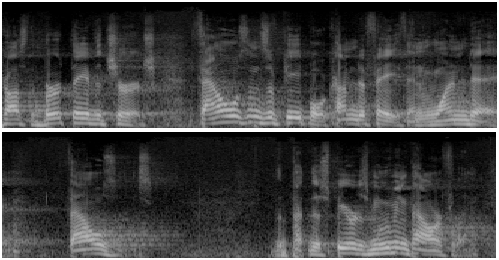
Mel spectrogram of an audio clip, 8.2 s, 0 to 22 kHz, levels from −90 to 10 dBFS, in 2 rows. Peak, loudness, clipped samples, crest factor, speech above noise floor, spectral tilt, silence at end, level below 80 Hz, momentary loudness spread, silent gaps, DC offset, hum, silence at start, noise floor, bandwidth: -10 dBFS; -24 LUFS; under 0.1%; 14 dB; 27 dB; -6.5 dB/octave; 0 s; -52 dBFS; 15 LU; none; under 0.1%; none; 0 s; -50 dBFS; 16.5 kHz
